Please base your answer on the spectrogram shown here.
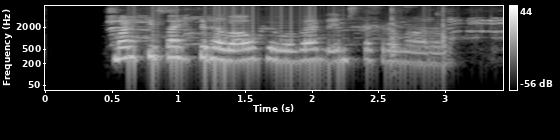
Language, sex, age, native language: Icelandic, female, 30-39, Icelandic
